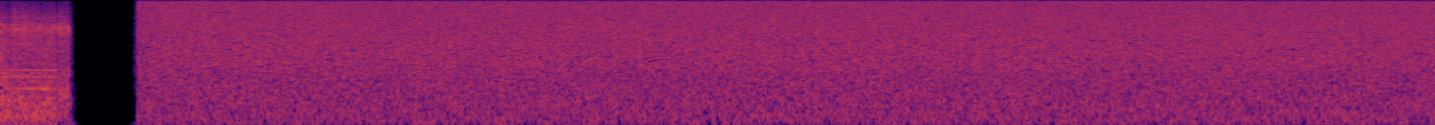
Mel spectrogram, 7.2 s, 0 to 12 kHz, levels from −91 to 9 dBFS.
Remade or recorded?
recorded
